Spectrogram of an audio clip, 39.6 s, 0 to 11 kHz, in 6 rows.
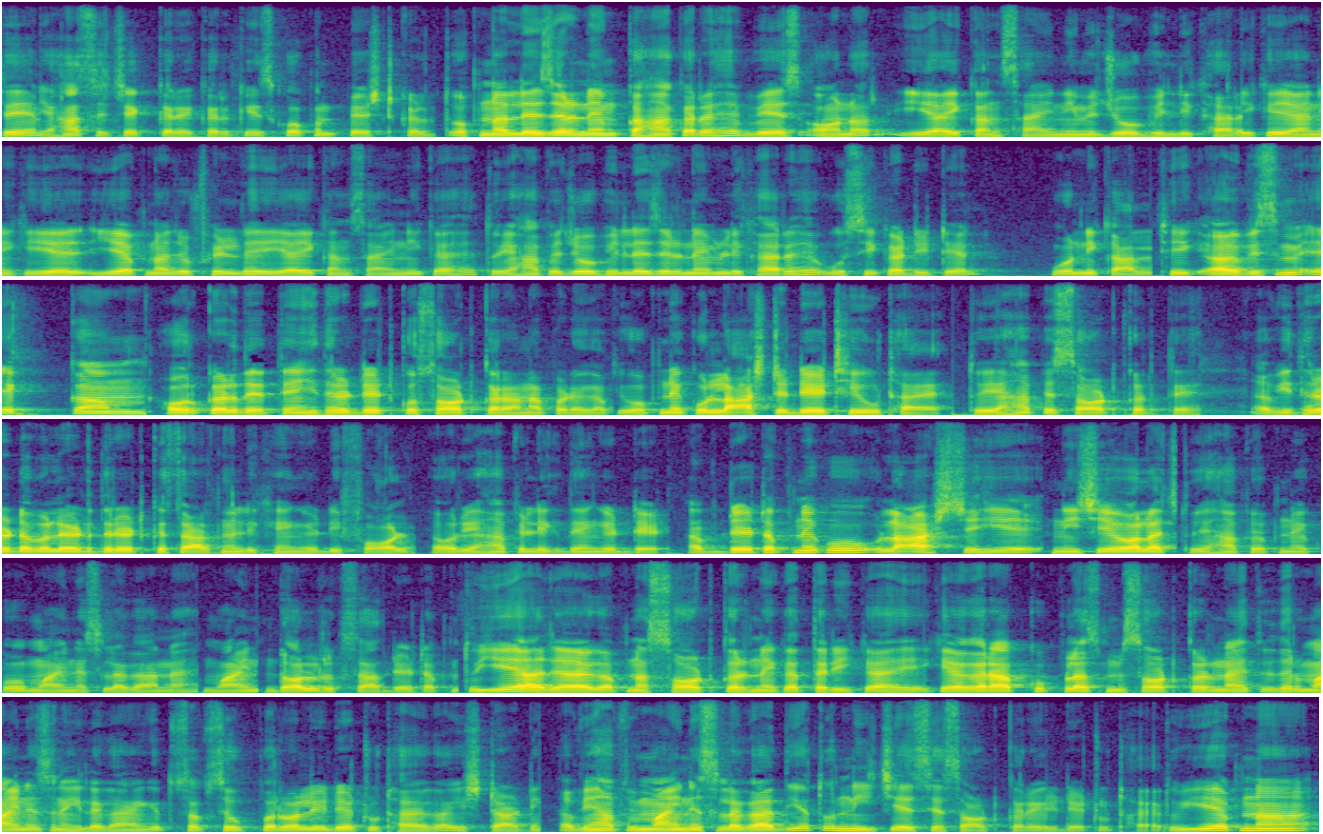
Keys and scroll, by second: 0.8 ctrl+v, 18.8 Tab.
